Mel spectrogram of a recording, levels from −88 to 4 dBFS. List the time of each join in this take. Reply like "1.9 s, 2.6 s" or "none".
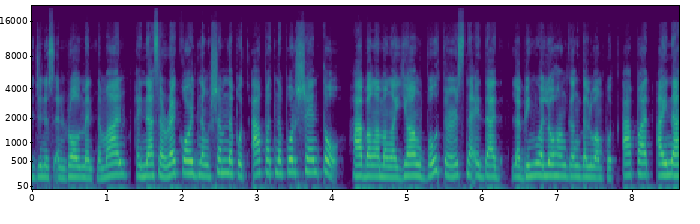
1.3 s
